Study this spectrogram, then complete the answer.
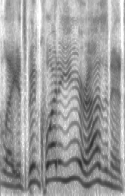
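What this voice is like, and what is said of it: Trevor Noah impression. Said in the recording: “did you just do his accent?”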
